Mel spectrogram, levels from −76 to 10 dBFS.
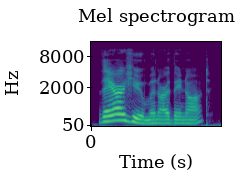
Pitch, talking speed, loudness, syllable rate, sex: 180 Hz, 220 wpm, -15 LUFS, 6.6 syllables/s, female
